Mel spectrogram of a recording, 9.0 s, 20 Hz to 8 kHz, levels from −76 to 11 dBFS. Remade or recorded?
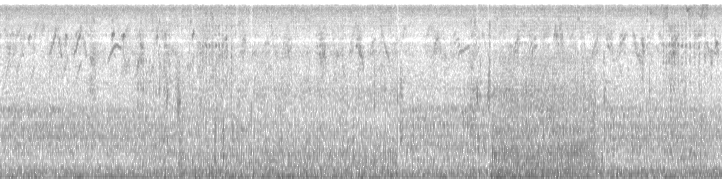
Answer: remade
